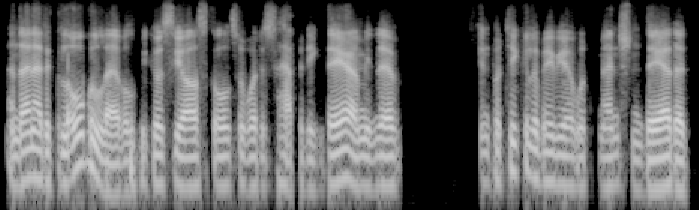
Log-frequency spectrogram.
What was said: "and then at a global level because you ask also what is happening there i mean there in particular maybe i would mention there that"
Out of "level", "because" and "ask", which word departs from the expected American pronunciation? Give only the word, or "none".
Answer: none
